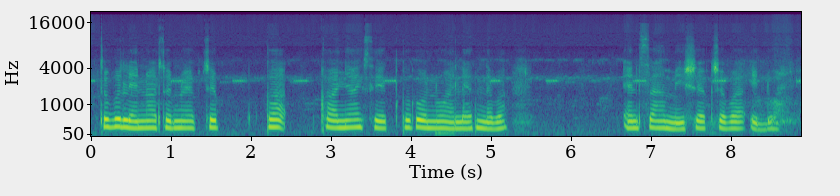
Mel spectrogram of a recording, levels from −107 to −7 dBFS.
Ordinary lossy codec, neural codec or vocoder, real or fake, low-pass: Opus, 24 kbps; none; real; 19.8 kHz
